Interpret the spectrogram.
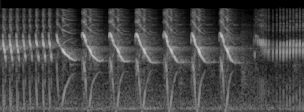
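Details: Canary whose song is said to provoke other canaries to join in: a brief rapid chirping run, then six loud, slow, sweeping notes falling in pitch, ending in a soft quick trill.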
